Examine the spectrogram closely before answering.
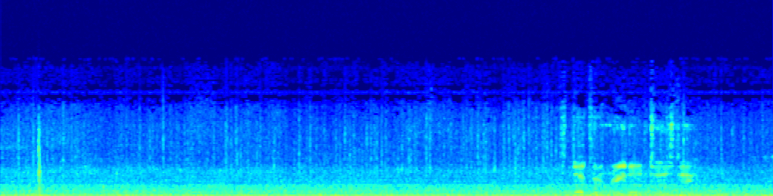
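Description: Tyres roll over a wet road with a steady rushing noise.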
